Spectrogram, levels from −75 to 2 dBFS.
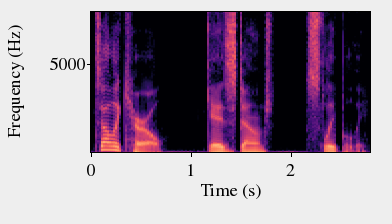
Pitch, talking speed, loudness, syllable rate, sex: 120 Hz, 105 wpm, -17 LUFS, 4.6 syllables/s, male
